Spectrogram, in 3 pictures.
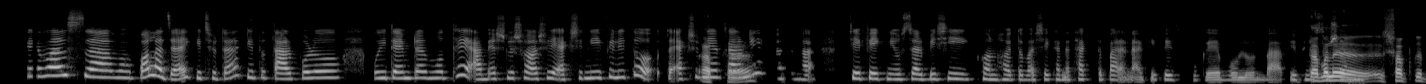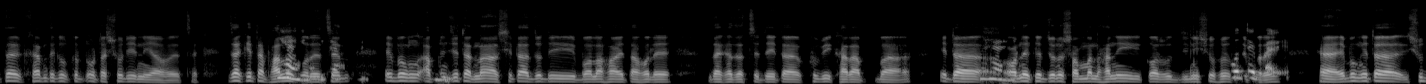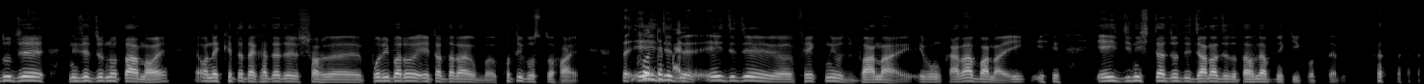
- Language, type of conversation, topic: Bengali, podcast, ফেক খবর চিনতে আপনি সাধারণত কী করেন?
- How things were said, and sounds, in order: other background noise; unintelligible speech; chuckle; chuckle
